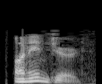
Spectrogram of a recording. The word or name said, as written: uninjured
